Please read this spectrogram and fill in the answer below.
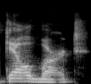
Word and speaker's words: Gelbart: So now, before I mispronounce your name, it is Gelbart. Did I say it right? Well, yeah, Gel like gel, but not Bart, gel, like Bart Simpson. But Gel like what? Gazelle, not gel like jet.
